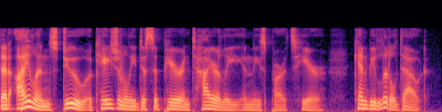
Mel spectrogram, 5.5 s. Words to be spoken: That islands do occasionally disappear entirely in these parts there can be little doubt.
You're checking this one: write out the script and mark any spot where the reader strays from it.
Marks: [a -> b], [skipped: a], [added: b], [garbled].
That islands do occasionally disappear entirely in these parts [there -> here] can be little doubt.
